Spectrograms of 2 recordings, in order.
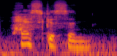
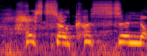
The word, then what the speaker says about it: Heskison: But Also, Matt, my name is pronounced Heskison. Not Heskoson or whatever the hell you say.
